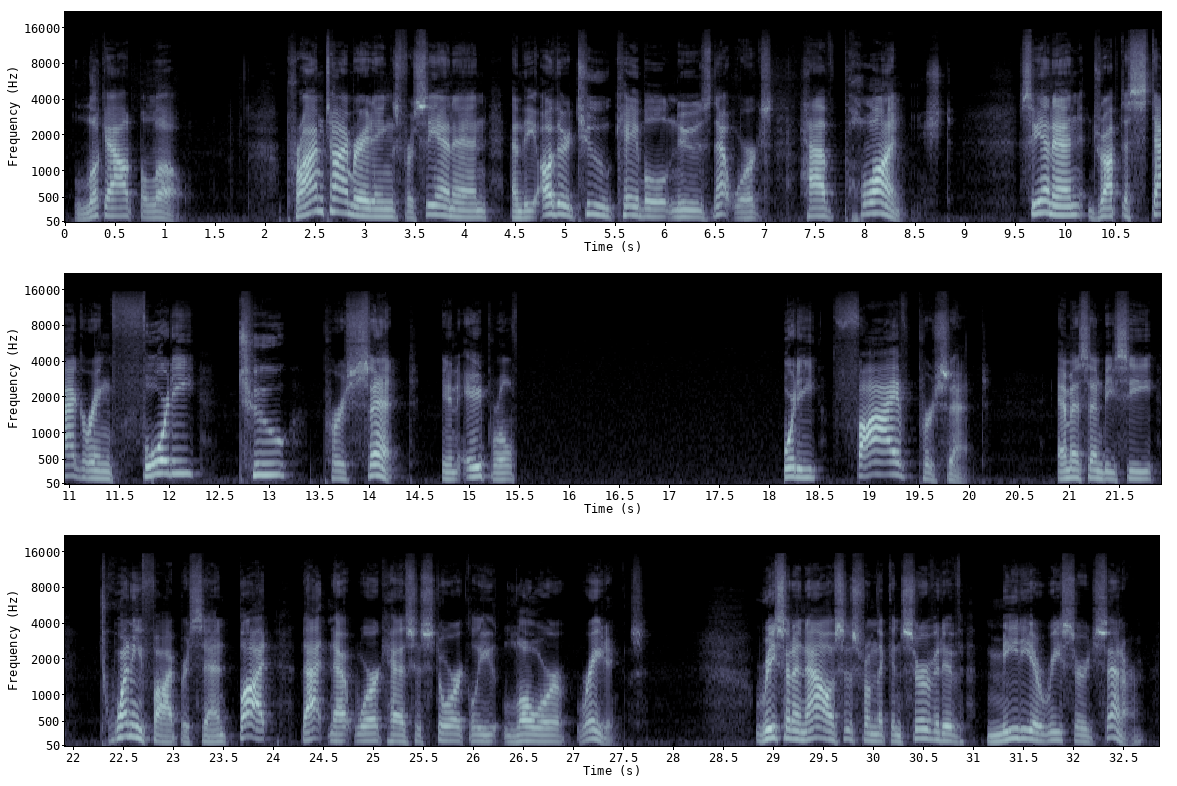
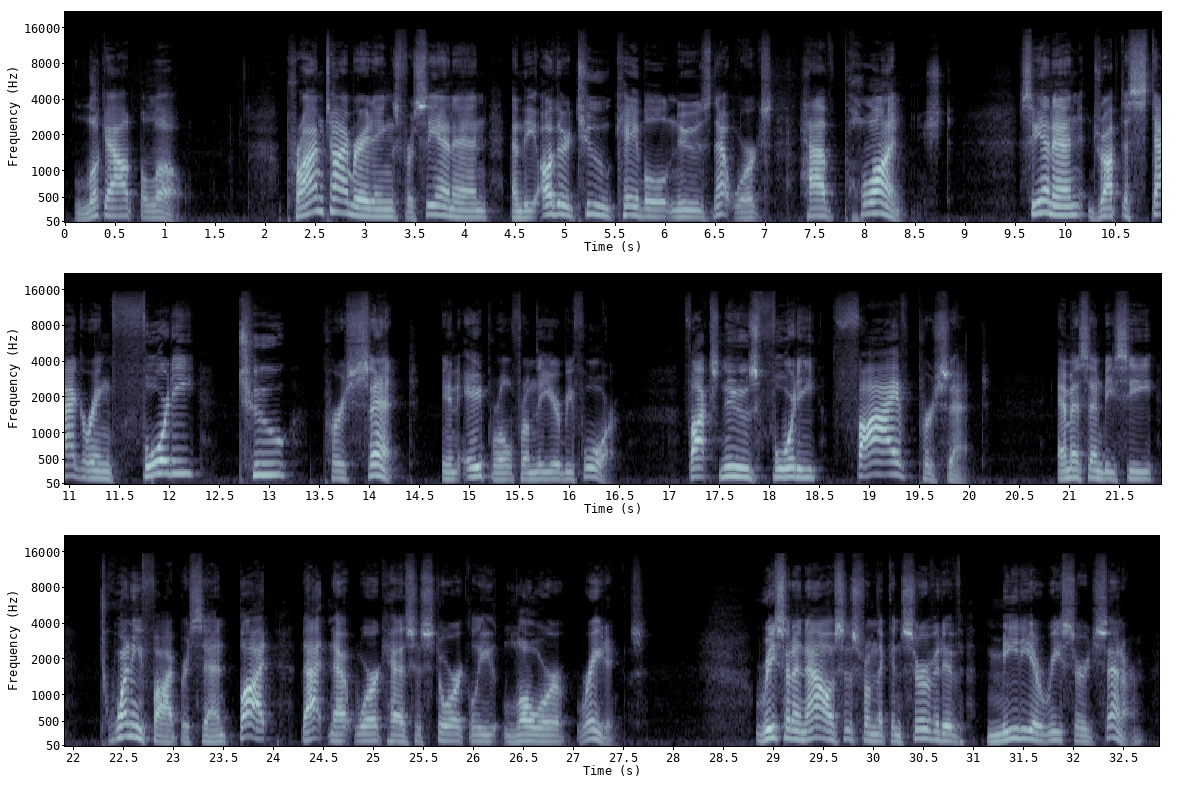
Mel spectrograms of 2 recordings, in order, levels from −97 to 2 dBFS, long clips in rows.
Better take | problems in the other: second | audio cutting out; at 15 s for 2.5 s

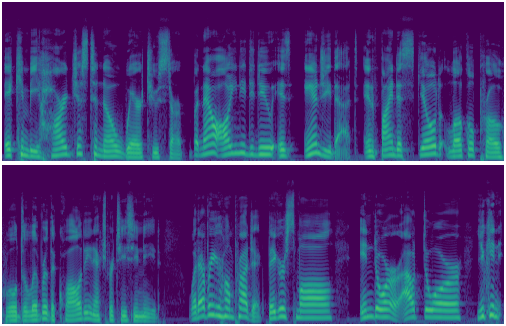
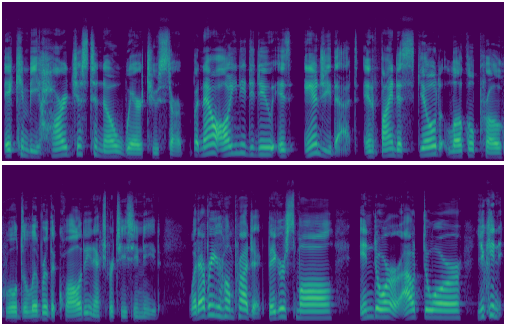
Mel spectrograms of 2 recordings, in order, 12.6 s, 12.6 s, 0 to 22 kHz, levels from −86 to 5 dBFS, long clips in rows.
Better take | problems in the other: first | thin; very; fading below 350 Hz

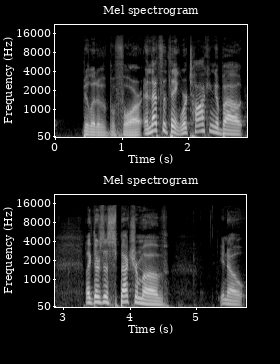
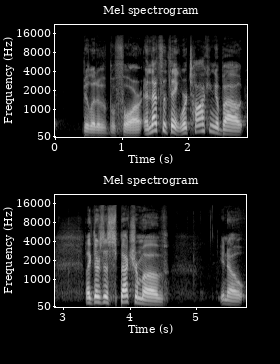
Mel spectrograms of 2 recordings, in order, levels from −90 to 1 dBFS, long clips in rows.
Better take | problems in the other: first | thin; somewhat; fading below 350 Hz

